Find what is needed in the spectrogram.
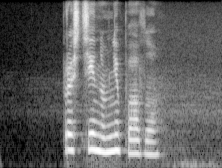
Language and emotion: Russian, sad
